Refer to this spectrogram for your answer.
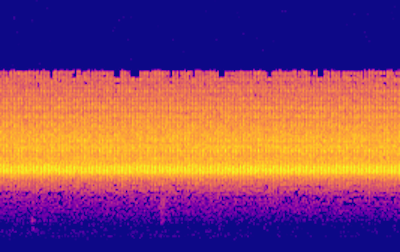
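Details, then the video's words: Unbroken shrill insect trill from grasshoppers, evenly pulsed around four times a second and holding a steady, high, hissing tone throughout, with no music or other sounds. "Grass Hopper Sounds"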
